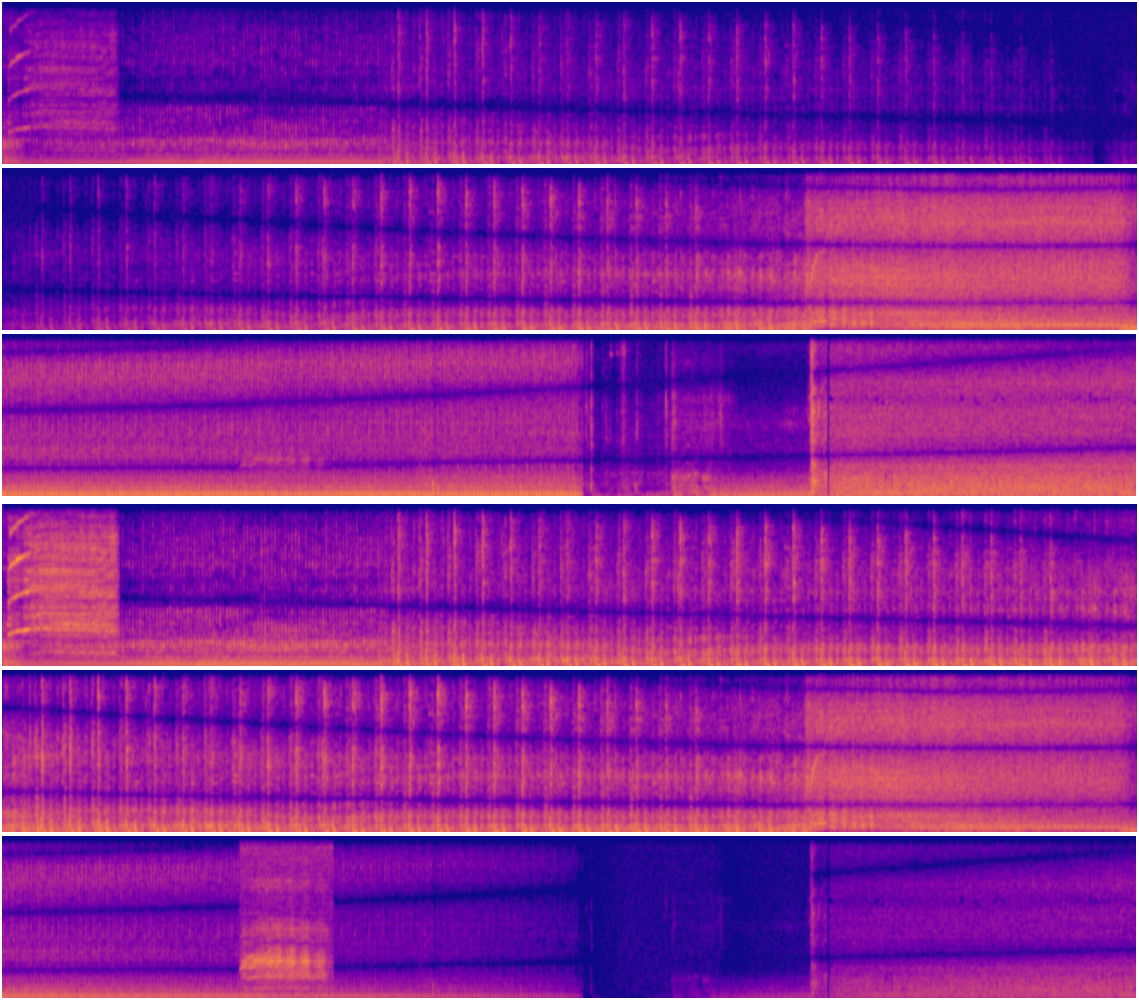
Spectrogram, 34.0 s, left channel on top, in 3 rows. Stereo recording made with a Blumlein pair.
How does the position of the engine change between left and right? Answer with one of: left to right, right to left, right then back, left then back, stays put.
right to left.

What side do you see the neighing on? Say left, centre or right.
right.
